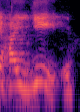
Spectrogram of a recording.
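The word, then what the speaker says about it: حَيِّ: So fi hayyi. It's not hayyun, but it's fi hayyi.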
